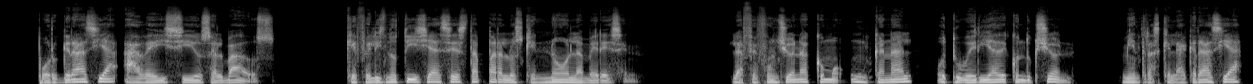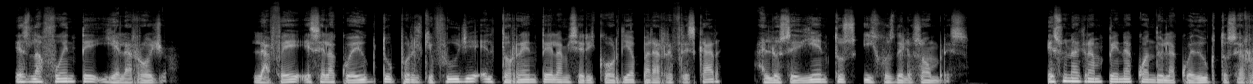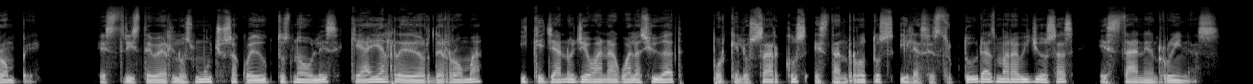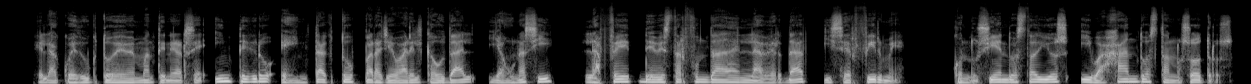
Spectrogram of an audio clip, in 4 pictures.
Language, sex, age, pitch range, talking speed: English, male, 30-49, 95-115 Hz, 160 wpm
